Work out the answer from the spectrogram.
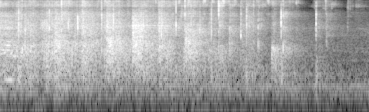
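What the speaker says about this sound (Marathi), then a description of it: "आपण जोरात टाळ्या वाजवू." A crowd at a remarriage ceremony held by a community development organization applauds loudly, with dense, sustained clapping that continues steadily and thins slightly toward the end.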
